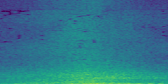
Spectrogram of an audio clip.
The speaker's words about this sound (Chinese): 妈妈降下了车窗，窗外茂密的大树、高耸的电线杆快速地向后移动，一辆集装箱卡车唰的一下飞驰的错过，带着呼呼的强风吹进了车内。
